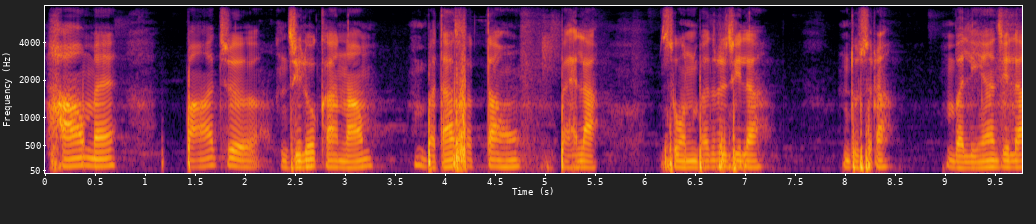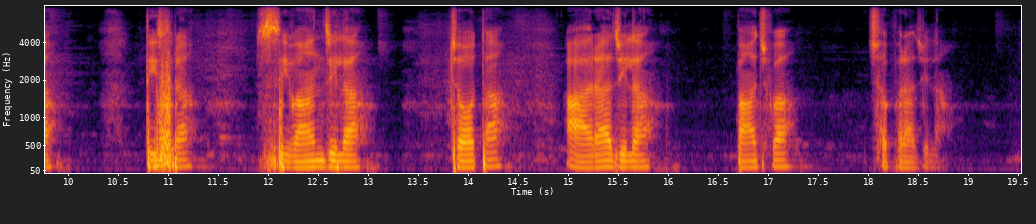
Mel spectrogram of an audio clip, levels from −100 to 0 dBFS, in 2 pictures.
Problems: none marked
